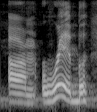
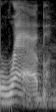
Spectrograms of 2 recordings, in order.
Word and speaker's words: Rab: It's not Amanda Rib, it's Amanda Rab.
